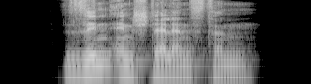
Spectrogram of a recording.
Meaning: 1. superlative degree of sinnentstellend 2. inflection of sinnentstellend: strong genitive masculine/neuter singular superlative degree
- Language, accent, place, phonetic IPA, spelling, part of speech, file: German, Germany, Berlin, [ˈzɪnʔɛntˌʃtɛlənt͡stn̩], sinnentstellendsten, adjective, De-sinnentstellendsten.ogg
